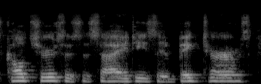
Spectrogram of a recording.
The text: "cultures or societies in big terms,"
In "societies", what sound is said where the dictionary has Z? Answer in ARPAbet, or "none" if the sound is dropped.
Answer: Z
